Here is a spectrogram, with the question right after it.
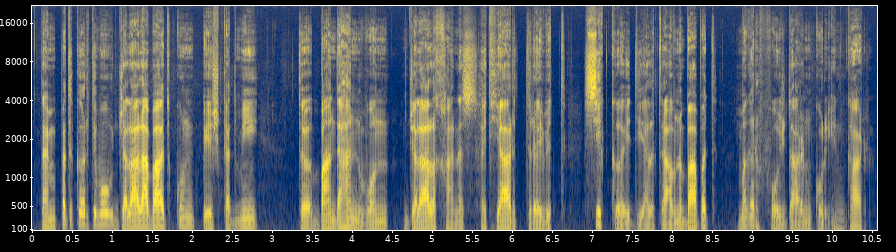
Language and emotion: Kashmiri, neutral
